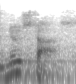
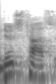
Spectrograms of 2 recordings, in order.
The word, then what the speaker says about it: pneustos: So the two words are theos and then noustos. And noustos is spelled that way, P-N-E-U-S-T-O-S. Okay? Noustos. Then you put those two together. T-H-E-O, and then noustos.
